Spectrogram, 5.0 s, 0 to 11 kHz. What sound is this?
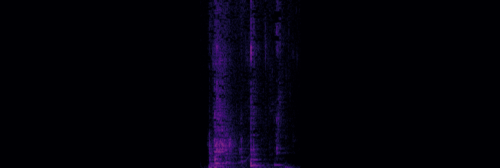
18.2 - water stopper
water drainage from sink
